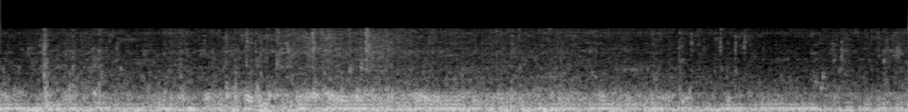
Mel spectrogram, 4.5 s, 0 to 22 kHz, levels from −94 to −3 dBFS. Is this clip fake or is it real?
fake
